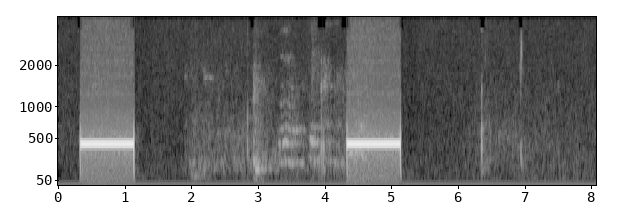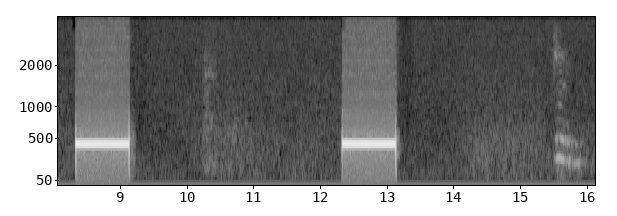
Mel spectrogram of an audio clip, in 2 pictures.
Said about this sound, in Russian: Ваш звонок переводится на менеджера.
